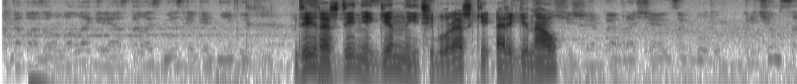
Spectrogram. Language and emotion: Russian, positive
